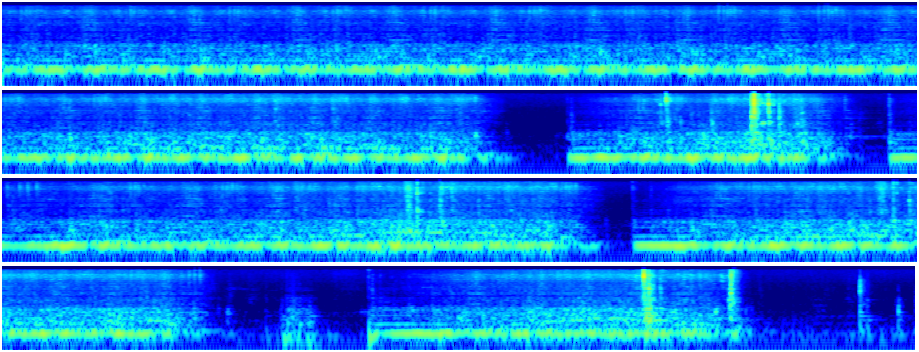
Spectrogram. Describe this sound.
a sewing machine at work!
recorded with a zoom mic
appliances, household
